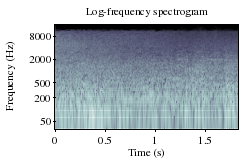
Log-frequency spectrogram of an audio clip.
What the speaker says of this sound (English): In the rising roar of the sea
